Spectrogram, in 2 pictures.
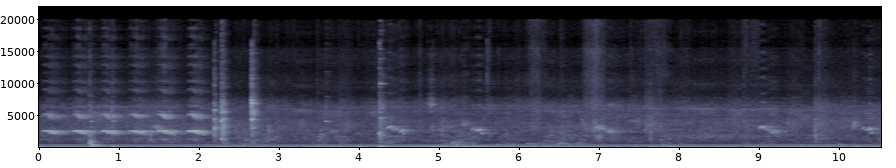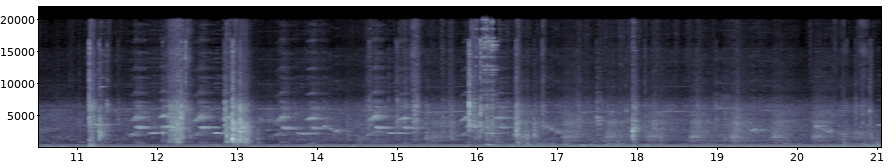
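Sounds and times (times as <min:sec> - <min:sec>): small birds chirping: 0:00.0 - 0:21.0
steady low hum: 0:00.0 - 0:21.0.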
